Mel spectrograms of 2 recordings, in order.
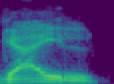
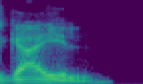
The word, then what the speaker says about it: Gail: Que em, Luis Miguel, yo creo que es Gail, porque no es, no, o sea, no es, no lleva tilde la I. – entiendo, ¿eh? que es un diptongo y que es Gail.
